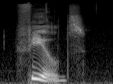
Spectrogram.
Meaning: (noun) plural of field; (verb) third-person singular simple present indicative of field
- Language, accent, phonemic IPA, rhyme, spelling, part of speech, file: English, US, /fiːldz/, -iːldz, fields, noun / verb, En-us-fields.ogg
